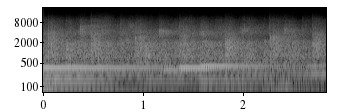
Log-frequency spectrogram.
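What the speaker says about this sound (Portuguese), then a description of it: "Vamos aplaudir ao Senhor." A church congregation claps steadily as a broad wash of applause over sustained organ or keyboard chords, moderately loud and continuous, without a clear individual voice.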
